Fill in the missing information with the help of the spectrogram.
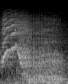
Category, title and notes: Sound effects > Objects / House appliances
Creaking Floorboards 06
footstep, hardwood, old, squeaking, rub, squeak, floor, going, squeal, screech, walking, old-building, weight, flooring, grind, creaky, creaking, scrape, floorboards, grate, wooden, walk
